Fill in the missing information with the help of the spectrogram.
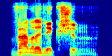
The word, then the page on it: valediction: British English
